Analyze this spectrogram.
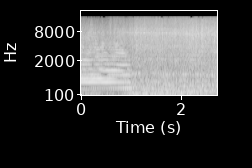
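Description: Train wheels roar and clatter along the rails close by.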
